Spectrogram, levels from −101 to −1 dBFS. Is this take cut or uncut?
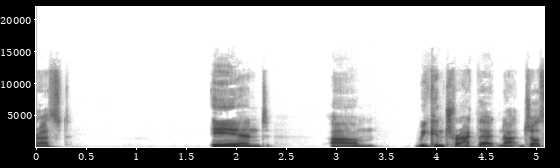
cut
